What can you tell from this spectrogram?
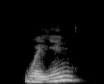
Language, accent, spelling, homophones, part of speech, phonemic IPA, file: English, Southern England, way in, weigh in, noun, /weɪ ˈɪn/, LL-Q1860 (eng)-way in.wav
- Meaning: An entrance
